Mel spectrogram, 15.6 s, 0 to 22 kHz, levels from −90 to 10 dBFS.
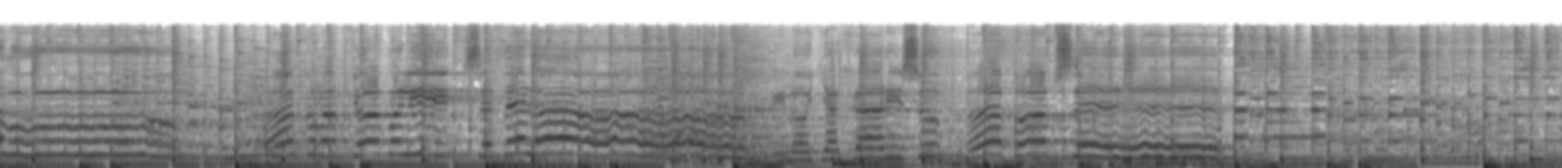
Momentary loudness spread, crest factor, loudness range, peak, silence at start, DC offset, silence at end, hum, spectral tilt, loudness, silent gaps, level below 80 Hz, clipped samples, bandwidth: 4 LU; 14 dB; 2 LU; 0 dBFS; 0 s; under 0.1%; 0 s; none; -4.5 dB/octave; -15 LUFS; none; -22 dBFS; under 0.1%; 12 kHz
